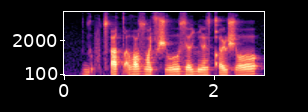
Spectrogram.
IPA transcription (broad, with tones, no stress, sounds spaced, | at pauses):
d o̰˩˧ f t͡sʼ o˩˥ tˤ ə̰˩˧ ðˤ u˩˥ zˤ ũ˩˧ sʲ ʃ oː˩˥ z œ˩˥ ʎ œ̃˩˧ z qʼ u˩˧ ɭ ʃ ɔː˩˥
